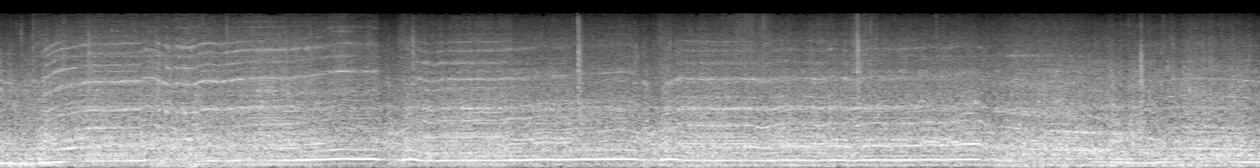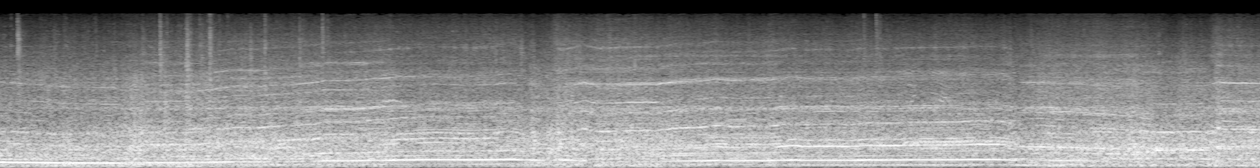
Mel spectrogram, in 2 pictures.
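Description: Rally car engine heard from inside the cabin at full stage pace, its revs climbing and falling again and again as it accelerates and shifts, with brief dips as the driver lifts or changes gear.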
